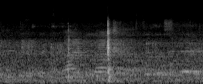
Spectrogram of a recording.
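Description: Indoor wrestling-arena crowd murmur with scattered voices, and one sharp smack about a second in.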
